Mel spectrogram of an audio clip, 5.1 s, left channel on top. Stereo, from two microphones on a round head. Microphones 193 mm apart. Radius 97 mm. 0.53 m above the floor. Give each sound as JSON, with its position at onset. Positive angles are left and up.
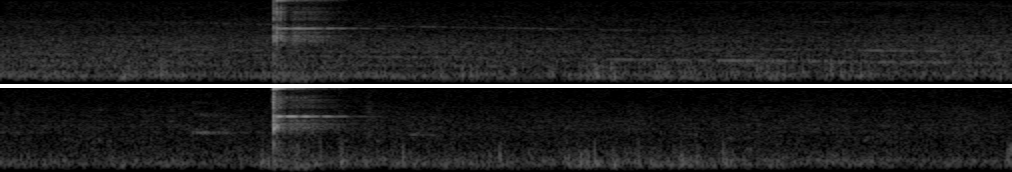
{"t": 1.4, "sound": "a bicycle bell", "side_deg": -65, "distance_m": 2.5}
